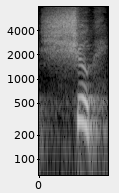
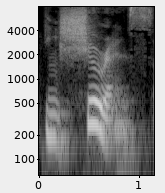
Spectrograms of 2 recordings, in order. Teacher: Seguro de vida, life insurance, e eu vou falar de propósito aqui, plano de saúde, health insurance, e atenção à pronúncia, shu, esse S aí vai ter um som de X, certo, ou de SH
